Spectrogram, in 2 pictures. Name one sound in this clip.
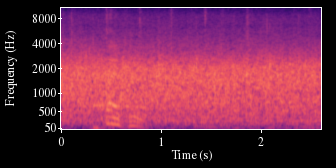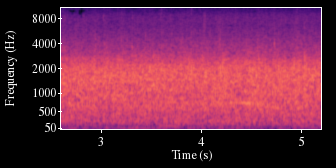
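A large crowd applauds loudly in a big echoing hall.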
